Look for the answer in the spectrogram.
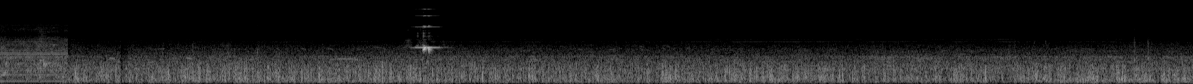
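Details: Steady broadband noise, with only a single faint, brief blip and no animal voice.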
